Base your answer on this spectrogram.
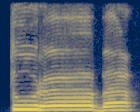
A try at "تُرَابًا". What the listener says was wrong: را نہیں، رو کو موٹا پڑھیں. با کو کھینچنا ہے. رو اور با کو برابر کھینچنا ہے. تو رو ب.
